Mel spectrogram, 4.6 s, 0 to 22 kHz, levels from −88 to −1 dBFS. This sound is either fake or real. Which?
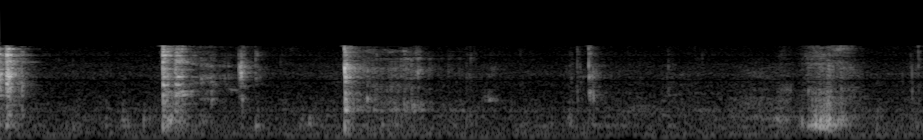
real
